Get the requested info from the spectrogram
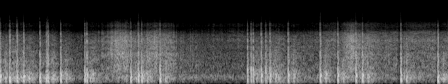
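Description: Aerial firework shells bursting in a display: many sharp bangs in quick succession, with a brief lull about two seconds in.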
